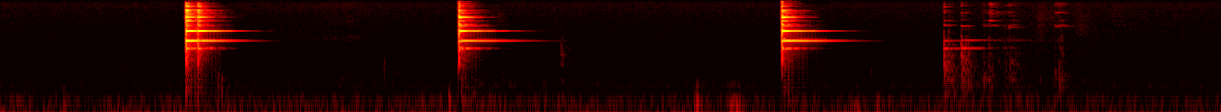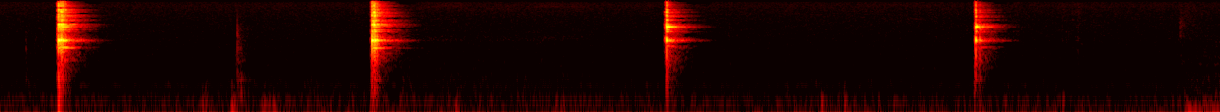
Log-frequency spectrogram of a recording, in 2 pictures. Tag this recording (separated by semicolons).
beer; glass; bottle; toast; clink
